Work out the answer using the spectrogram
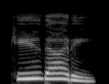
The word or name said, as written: ಕಳಾಧರ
